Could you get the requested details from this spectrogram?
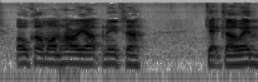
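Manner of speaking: normal talking voice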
